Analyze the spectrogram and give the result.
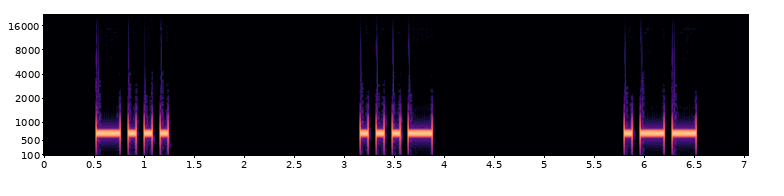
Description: Morse code, heard as a keyed tone, about 15 wpm, spaced as for 4 wpm, 700 Hz. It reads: BVW
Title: USA Call Signs - 6 Characters - 8x Character Spacing - 15wpm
